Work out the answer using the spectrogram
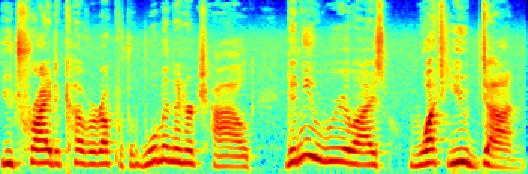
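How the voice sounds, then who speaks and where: A woman's voice: mid-range voice, animated, brisk, a bit bright, close to an everyday voice. A woman voicing a hard male police detective who questions bluntly and sardonically in an audio horror drama. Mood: accusing, forceful.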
